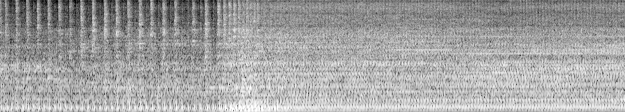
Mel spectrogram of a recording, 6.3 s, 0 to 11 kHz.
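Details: Champion 4750 W dual fuel generator, model 76533, electric start with choke on: the starter chatters about two seconds, then the engine catches and settles into a steady, even drone. Healthy start and run.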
